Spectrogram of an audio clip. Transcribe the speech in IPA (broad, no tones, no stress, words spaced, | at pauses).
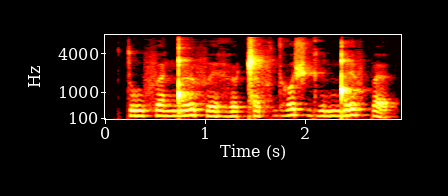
tu fɛŋ͡ǃøfe ɦøǁɛfdʱɤʃɡʱi ŋ͡ǃefpɛ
